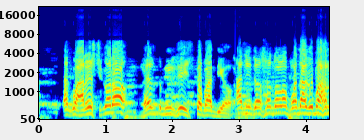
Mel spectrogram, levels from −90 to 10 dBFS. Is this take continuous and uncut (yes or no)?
no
